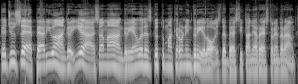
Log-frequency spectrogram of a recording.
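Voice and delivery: high, loud hammed-up fake Italian accent; mock an Italian radio ad. Mocking a radio ad, a hammed-up fake Italian accent. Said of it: "I hear this commercial on the radio".

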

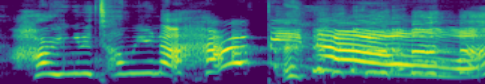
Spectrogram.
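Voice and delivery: replaying the fight with a laughing cry; incredulous outburst. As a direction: throw it back at him, cracking with laughter. Retold outburst at the boyfriend.

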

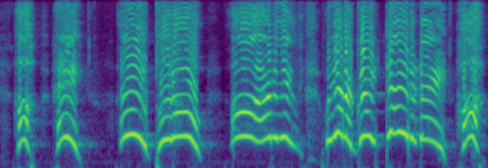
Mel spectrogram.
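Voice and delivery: very high squeaky falsetto, loud and manic; hammed-up cartoon mascot cheer; Mickey Mouse. Mocking his own cheerful texts, squeaky cartoon glee. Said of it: "And the Mickey Mouse fucking texts".

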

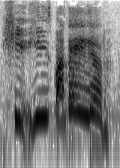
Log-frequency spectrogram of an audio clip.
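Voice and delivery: high, slow tearful confession; reenactment. Retold or imitated. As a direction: squeak it out softly, hurt. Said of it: "That was a great reenactment".

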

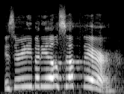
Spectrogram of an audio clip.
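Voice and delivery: big, high, loud holler; yelling up. Acted. Man on the cliff rejects God's advice, yelling upward. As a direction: shout past the first voice for other help. Man calls up again, joke punchline.

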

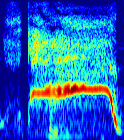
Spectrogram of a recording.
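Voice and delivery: very high, loud panicked scream; retold scream. Player reenacting screaming at the alligators, high scream. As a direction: scream it out in mock terror. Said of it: "I'm screaming".

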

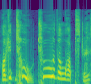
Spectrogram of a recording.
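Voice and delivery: very high comic impression; Tom Green. Tom Green ordering two lobsters, very high comic impression. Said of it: "That's exactly what he sounds like".

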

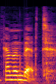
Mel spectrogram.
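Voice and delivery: camembert with a hard final t, the Polish way. Shown as a demonstration. Teacher showing how Poles say camembert. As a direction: Polish camembert, every letter sounded. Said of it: "po polsku".

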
